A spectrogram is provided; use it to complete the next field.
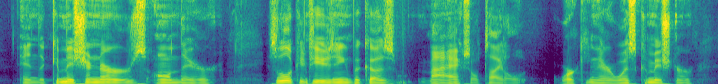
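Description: Heard in a very clean, dry and close recording with no echo and a silent background, the dark, mellow voice speaks with a Kentucky accent at a moderate pace and ordinary pitch variation. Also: man, fairly low pitch for a man. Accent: Southern US (Kentucky). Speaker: retired state wildlife commissioner. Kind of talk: casual interview. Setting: studio conference room.

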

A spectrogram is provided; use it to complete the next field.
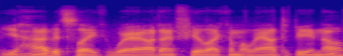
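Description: A man with an Australian accent speaks in a bright, sharp tone. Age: 30s. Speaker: professional basketball player. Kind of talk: casual chat.

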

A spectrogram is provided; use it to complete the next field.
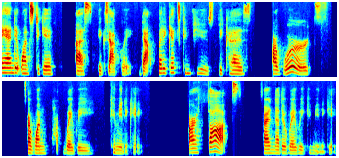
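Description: A woman speaks fairly slowly with a very deep, low pitch and ordinary pitch variation. Long, frequent pauses break up the dry, close sound, which has no echo. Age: 50s. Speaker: author and mindset coach. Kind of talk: interview; guided visualization.

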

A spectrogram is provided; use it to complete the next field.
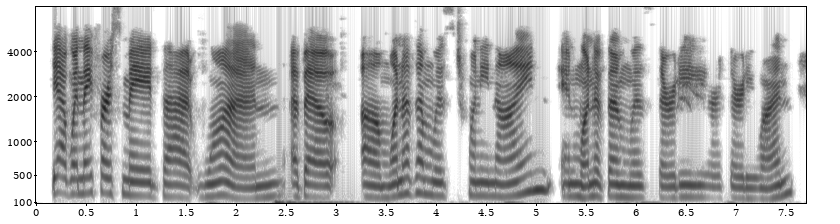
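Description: A woman speaks at a fairly slow pace in a plain, everyday voice. Her pitch is medium, with ordinary variation. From Canada, Ontario. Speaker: podcaster guest. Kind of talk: casual chat.

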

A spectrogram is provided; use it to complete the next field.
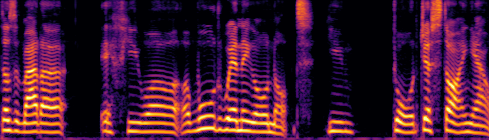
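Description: A woman with a London accent speaks at a moderate pace in a medium pitch, her intonation fairly even, on a very clean recording with a silent background. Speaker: TV editor. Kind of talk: casual chat.

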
